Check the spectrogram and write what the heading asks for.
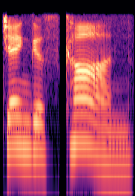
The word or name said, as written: Genghis Khan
